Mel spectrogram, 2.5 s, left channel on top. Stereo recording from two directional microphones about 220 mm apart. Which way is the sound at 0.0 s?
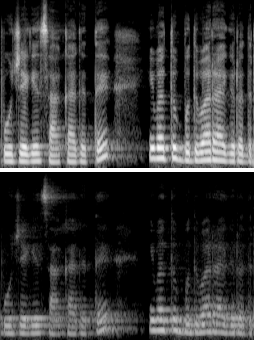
45° left (ahead or behind).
